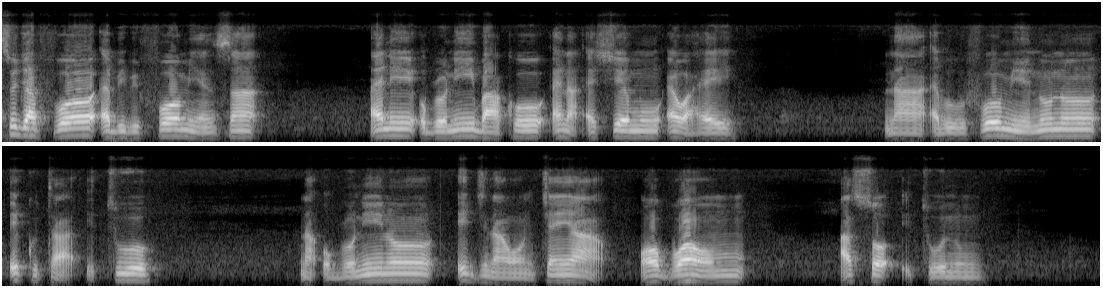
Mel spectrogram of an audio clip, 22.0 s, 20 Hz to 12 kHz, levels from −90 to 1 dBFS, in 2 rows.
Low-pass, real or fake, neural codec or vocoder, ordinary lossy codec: 7.2 kHz; real; none; Opus, 24 kbps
